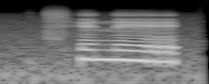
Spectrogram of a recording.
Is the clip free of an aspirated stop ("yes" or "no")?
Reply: no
